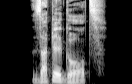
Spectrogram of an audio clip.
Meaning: genitive singular of Sattelgurt
- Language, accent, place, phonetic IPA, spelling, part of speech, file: German, Germany, Berlin, [ˈzatl̩ˌɡʊʁt͡s], Sattelgurts, noun, De-Sattelgurts.ogg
